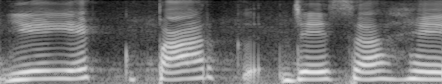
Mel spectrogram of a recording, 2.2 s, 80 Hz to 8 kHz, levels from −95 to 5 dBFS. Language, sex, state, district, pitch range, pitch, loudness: Hindi, female, Karnataka, Bangalore, 255-275 Hz, 260 Hz, -13 LUFS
